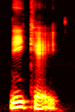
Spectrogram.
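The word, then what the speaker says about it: Nikkei: two syllables and the stress on the second syllable. The first part sounds like ni and the second part sounds like k. Nikke.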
